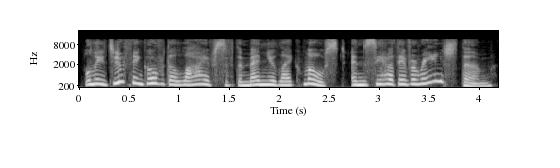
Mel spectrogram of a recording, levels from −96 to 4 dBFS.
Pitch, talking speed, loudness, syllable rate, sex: 290 Hz, 255 wpm, -16 LUFS, 6.6 syllables/s, female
